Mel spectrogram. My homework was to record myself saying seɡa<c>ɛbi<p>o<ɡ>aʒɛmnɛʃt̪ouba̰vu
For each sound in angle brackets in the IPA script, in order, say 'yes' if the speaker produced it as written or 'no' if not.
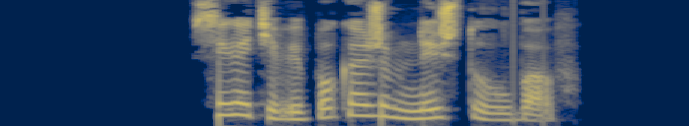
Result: yes, yes, no

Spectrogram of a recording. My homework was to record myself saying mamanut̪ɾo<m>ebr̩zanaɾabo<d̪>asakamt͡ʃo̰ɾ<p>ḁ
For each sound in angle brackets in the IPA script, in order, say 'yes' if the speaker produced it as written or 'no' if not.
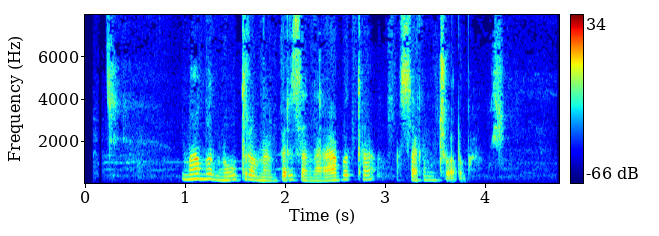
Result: yes, no, no

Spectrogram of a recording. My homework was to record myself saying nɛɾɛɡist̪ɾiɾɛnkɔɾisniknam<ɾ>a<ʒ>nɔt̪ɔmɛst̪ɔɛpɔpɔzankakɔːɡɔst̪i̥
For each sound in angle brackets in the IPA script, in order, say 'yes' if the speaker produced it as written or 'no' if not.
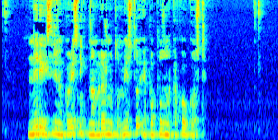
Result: yes, yes

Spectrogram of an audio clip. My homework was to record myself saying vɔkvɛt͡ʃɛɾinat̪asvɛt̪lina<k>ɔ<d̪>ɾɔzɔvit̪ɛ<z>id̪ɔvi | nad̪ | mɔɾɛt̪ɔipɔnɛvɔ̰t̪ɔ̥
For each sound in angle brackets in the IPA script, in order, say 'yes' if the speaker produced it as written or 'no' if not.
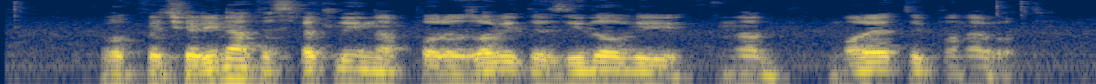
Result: no, no, yes

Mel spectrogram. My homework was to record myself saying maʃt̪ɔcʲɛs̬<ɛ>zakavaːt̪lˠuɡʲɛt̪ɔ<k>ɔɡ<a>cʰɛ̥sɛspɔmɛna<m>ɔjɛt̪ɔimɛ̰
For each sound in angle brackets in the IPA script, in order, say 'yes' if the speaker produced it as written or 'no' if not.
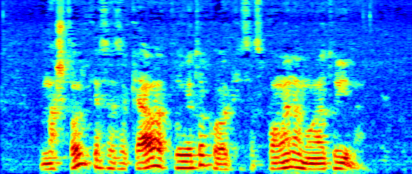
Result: yes, yes, yes, yes

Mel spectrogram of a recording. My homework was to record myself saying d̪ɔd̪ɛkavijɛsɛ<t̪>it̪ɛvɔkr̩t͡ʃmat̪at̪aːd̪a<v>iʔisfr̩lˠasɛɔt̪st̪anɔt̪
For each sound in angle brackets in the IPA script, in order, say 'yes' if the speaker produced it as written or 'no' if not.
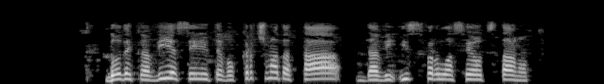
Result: no, yes

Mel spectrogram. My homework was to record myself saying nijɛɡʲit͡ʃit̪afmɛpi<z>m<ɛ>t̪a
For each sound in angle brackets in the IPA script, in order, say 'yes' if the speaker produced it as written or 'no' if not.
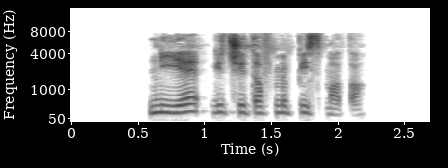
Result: no, no

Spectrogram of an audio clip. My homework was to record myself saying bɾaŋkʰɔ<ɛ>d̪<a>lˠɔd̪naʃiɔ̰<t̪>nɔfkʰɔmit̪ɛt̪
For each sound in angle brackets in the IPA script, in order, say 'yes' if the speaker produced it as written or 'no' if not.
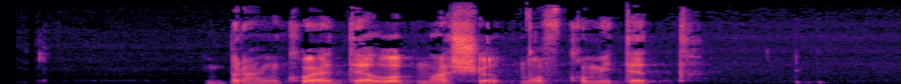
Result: yes, no, yes

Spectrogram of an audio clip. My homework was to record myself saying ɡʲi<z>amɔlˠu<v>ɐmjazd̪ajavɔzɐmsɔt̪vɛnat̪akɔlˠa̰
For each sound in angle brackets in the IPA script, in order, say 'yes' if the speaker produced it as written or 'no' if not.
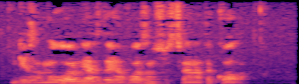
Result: yes, yes

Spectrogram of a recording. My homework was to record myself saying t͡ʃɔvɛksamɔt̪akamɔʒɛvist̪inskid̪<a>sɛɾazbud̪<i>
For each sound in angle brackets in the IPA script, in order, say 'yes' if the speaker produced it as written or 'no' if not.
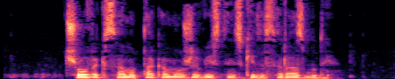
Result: yes, yes

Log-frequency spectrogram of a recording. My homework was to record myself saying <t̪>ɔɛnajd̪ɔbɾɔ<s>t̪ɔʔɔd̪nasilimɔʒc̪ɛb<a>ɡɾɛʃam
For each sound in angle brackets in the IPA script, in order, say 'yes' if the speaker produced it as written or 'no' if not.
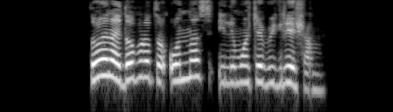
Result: yes, no, no

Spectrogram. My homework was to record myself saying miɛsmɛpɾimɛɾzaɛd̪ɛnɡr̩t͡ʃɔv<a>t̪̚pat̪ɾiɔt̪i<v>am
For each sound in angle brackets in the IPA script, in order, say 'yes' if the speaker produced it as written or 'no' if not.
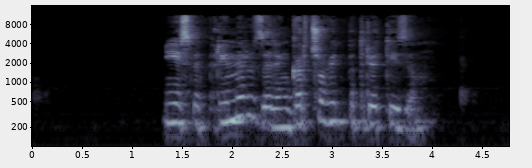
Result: no, no

